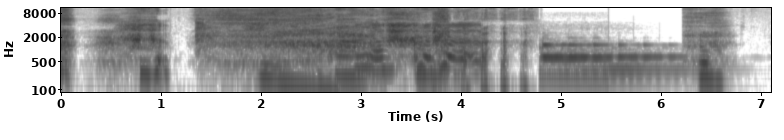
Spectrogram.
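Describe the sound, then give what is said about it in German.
Hearty yawns: breathy inhales turning into long, groaning vocal slides that fall in pitch, a steady drawn-out hum near the end, and a final short sighing yawn. “Ich werde jetzt mal ganz herzhaft gähnen und dann könnt ihr auch noch mal herzhaft gähnen und alle, die zuhören, werden wahrscheinlich auch den Impuls haben zu gähnen.”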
